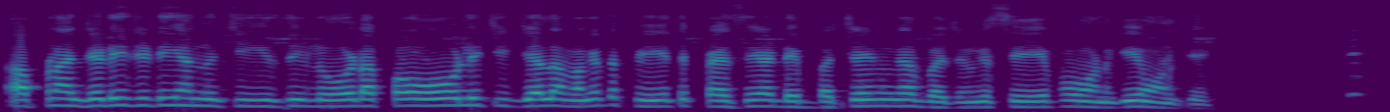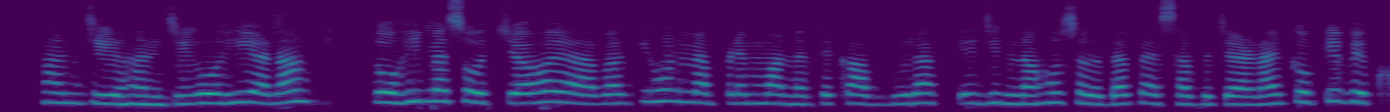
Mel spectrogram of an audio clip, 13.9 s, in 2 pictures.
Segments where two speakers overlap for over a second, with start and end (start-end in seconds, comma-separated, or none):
none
